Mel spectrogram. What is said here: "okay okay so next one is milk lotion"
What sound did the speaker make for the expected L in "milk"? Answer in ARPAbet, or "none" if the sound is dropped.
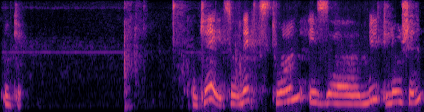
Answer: L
